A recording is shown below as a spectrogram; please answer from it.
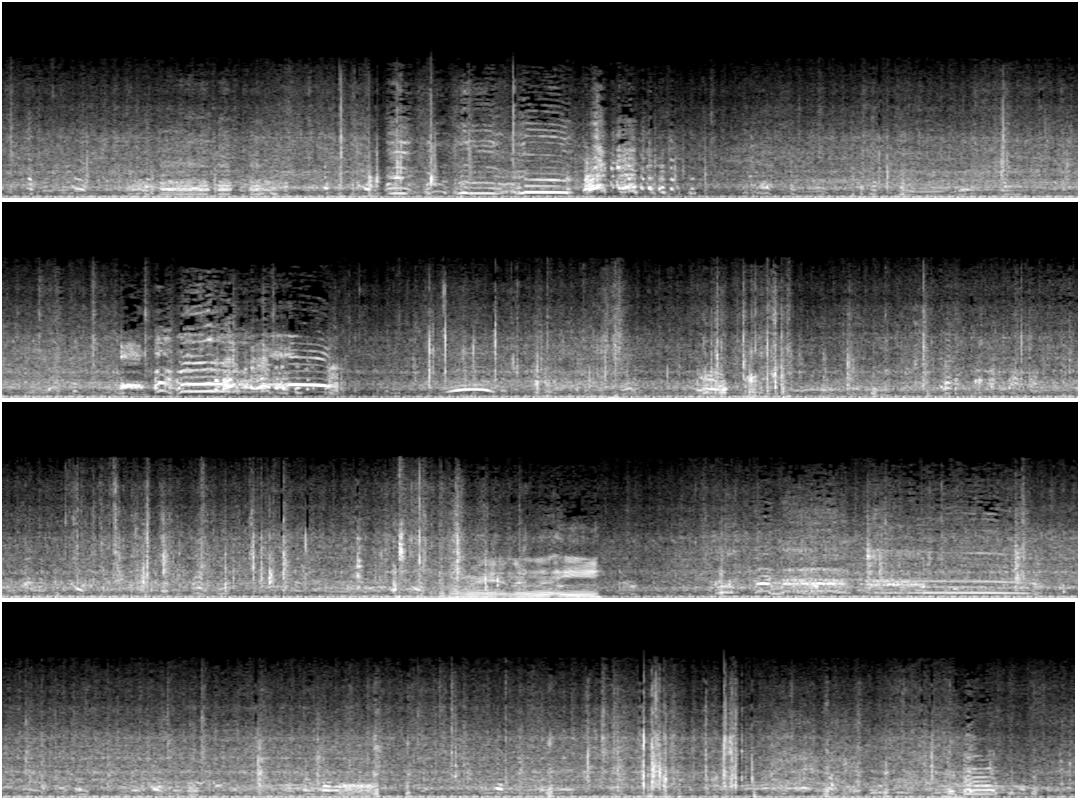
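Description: Chickens clucking and roosters crowing in a free-range flock, with two long crows standing out about nine and nineteen seconds in. Under them runs a steady low motor hum.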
